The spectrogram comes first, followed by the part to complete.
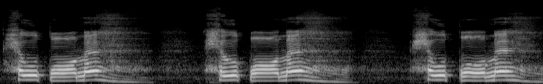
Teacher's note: kalau ta marbutoh dia dibaca ketika stopnya jadi H besar ketika dia enggak berhenti pada huruf ta marbutah dibaca terus menjadi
